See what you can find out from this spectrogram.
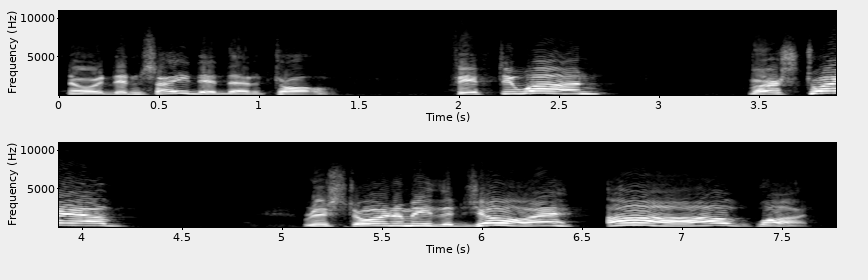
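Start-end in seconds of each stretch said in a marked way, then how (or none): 2.0-7.3 raised, slow call of "Restore to me the joy of"; proper emphasis. Shown as a demonstration. Preacher prompting listeners to finish the verse, emphatic. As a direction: stretch "joy" and "of" high, leaving it hanging. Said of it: "the, the proper emphasis".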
